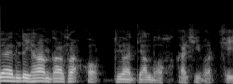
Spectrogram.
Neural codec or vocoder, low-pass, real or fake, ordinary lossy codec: codec, 16 kHz, 4 kbps, FunCodec, trained on Chinese and English, 50 frames a second; 7.2 kHz; fake; none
